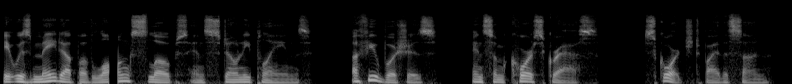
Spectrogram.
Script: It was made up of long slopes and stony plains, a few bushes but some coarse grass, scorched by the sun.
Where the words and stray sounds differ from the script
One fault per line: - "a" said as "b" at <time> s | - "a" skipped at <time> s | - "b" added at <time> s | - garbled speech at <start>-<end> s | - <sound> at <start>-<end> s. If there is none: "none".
- dropout at 1.1-1.2 s
- "but" said as "and" at 4.7 s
